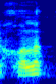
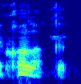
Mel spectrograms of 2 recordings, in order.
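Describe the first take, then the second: First: "kholak" stopped dead at the end; unreleased final consonant on "kholak"; without qalqalah. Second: "kholak" with echoing final q; "kholak" released into a short uh; with qalqalah. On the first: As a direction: cut "kholak" off with no echo. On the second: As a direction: let the end of "kholak" bounce. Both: Shown as a demonstration.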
